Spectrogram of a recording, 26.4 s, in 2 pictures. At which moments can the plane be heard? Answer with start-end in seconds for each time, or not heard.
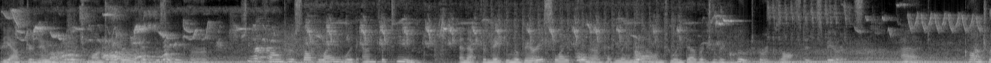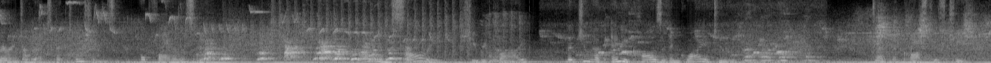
0.0-4.6, 9.2-26.3.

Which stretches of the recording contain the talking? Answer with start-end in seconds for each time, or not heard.
0.0-16.1, 18.0-23.2, 24.9-26.3.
